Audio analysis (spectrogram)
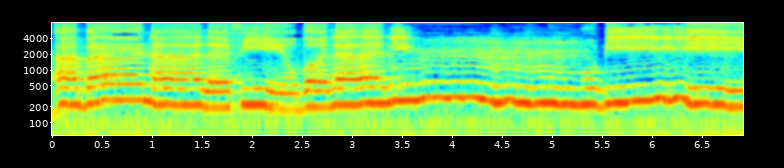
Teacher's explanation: Tanwin yang tak selari jumpa dengan mim idgham ma'al gunnah. Masukkan dekat mim dengan dengung.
